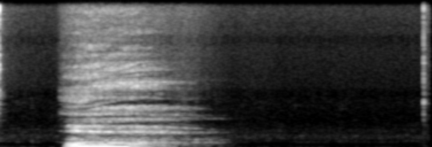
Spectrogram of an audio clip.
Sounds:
Sigh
